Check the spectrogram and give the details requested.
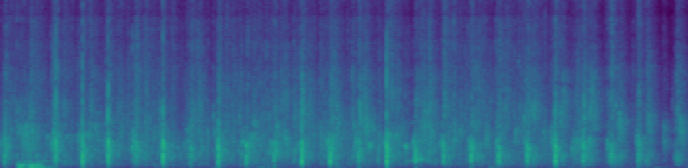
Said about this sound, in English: A round of applause for our project team.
